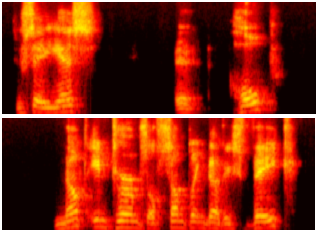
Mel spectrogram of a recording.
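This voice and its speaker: A man with a Dutch accent speaks at a fairly high pitch. His pace is fairly slow, with ordinary pitch variation. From Netherlands. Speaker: guest lecturer, theologian. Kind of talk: answer in an online discussion. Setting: video call. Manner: halting, many repetitions.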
